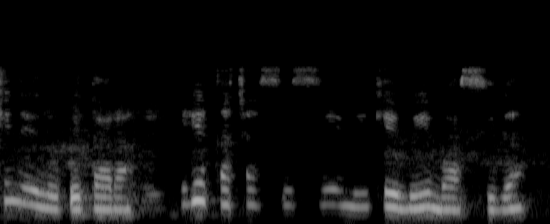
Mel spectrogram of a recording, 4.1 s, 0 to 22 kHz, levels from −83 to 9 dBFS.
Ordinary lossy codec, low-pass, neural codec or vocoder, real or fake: none; 7.2 kHz; none; real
